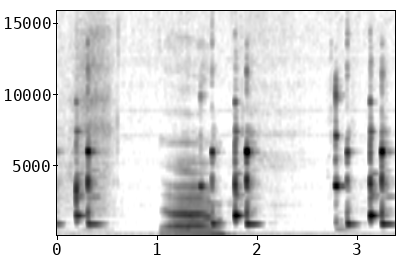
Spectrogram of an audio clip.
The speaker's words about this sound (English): Oh, my phone is ringing. 1 second, don't go away, folks. This can't possibly be somebody calling the show, but it might be. Oh, it's my phone.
